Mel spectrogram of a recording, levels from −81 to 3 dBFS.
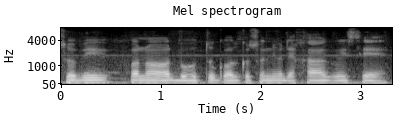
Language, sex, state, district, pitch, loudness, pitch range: Assamese, male, Assam, Sonitpur, 105 Hz, -16 LUFS, 105-115 Hz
